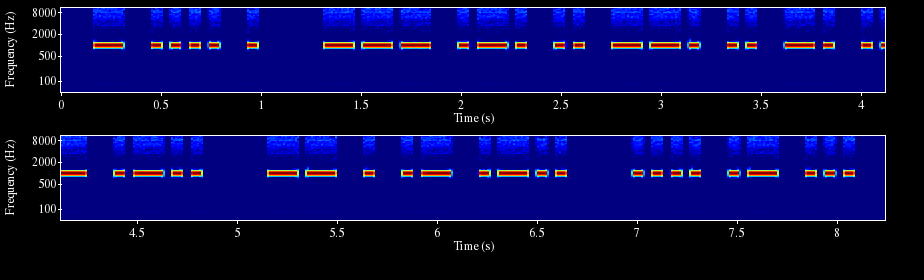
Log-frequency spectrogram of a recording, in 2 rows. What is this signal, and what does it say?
Morse code, heard as a keyed tone, about 25 wpm, 1000 Hz. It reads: THE ORIGINAL MEAL HAS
